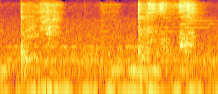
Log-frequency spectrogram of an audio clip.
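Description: Two bursts of scraping as a spoon stirs dry semolina roasting in a metal pan, close and fairly loud, with no voices.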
